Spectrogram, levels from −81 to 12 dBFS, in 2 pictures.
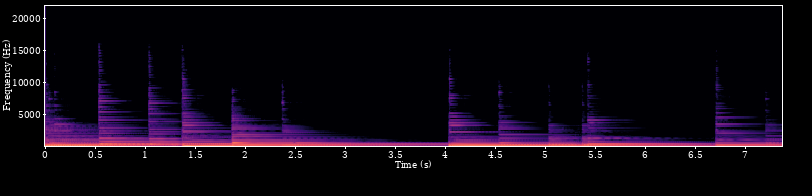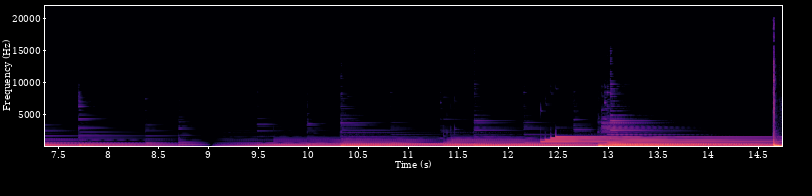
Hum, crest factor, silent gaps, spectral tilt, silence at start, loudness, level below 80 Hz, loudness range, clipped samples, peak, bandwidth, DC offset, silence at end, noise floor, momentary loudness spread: none; 20 dB; none; -9 dB/octave; 0 s; -22 LUFS; -36 dBFS; 12 LU; under 0.1%; -2 dBFS; 11 kHz; under 0.1%; 0 s; -49 dBFS; 17 LU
